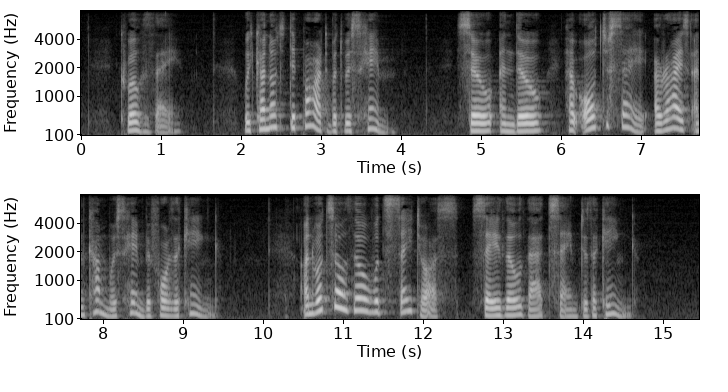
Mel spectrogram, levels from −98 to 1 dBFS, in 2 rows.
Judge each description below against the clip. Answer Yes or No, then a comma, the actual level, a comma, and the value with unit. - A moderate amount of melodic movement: No, wide, 6.2 semitones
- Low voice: No, medium, 185 Hz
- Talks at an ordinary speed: Yes, average, 145 wpm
